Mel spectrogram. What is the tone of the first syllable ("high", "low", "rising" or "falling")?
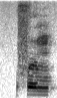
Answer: high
